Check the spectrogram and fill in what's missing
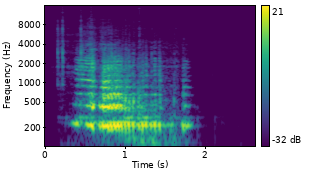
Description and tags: Chair-Stool-Wooden-Dragged-11
The sound of a wooden stool being dragged on a kitchen floor. It may make a good base or sweetener for a monster roar as it has almost a Chewbacca-like sound.
Ceramic, Tile, Stool, Pushed, Drag, Roar, Pulled, Pull, Dragged, Snarl, Monster, Push, Wooden, Wood, Kitchen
